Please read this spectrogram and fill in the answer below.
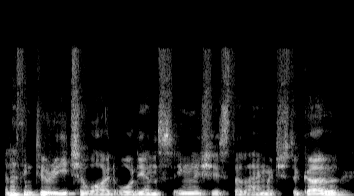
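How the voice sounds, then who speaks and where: A man's voice: deep voice, animated, normal speed, a little mellow. A middle-aged man, a native Afrikaans speaker, hosting an interview in a chatty, friendly way. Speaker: interview host. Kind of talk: conversational interview.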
